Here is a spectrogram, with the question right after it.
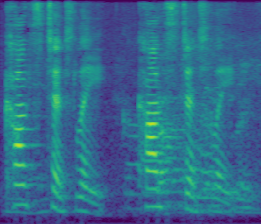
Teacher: Which syllable is stressed? The first one, right.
